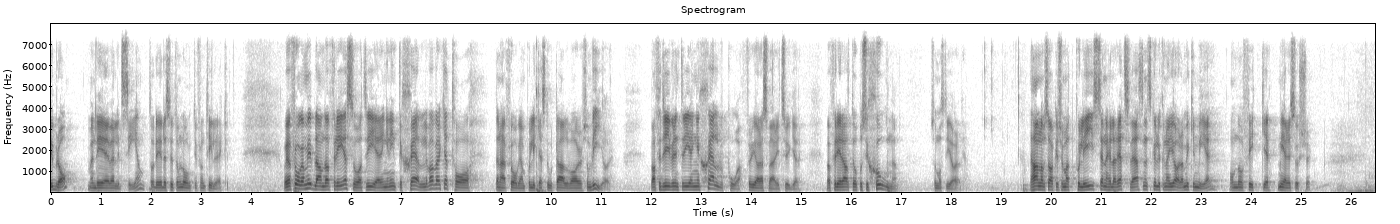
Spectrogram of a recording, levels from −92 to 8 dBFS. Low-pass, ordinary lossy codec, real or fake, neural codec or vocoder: 7.2 kHz; Opus, 64 kbps; real; none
